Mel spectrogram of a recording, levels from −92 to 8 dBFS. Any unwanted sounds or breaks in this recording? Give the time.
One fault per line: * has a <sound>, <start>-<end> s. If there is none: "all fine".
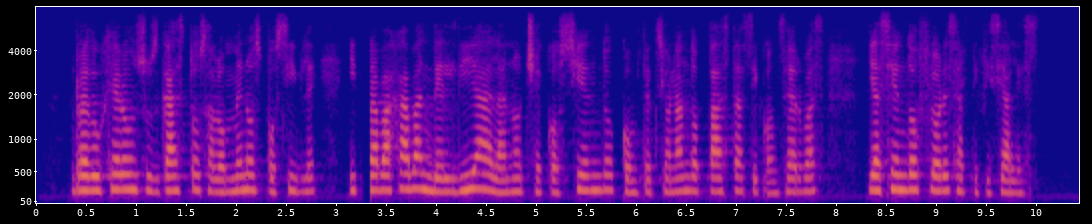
* has a dropout, 3.3-3.3 s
